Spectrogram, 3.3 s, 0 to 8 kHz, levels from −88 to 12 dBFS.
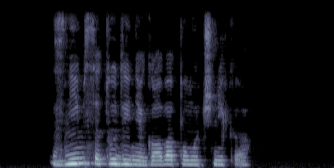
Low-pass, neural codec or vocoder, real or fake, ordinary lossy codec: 7.2 kHz; none; real; none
